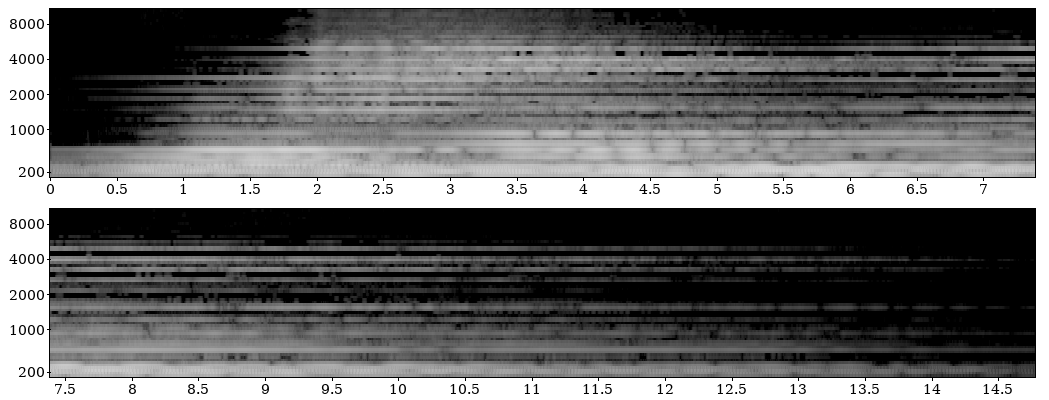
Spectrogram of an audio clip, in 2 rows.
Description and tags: Crystal Mirrors - 3
A luscious pad/atmosphere perfect for use in soundtrack/scoring, chillwave, liquid funk, dnb, house/progressive, breakbeats, trance, rnb, indie, synthpop, electro, ambient, IDM, downtempo etc.
130, 130-bpm, ambience, atmosphere, dreamy, effects, evolving, expansive, house, liquid, long, luscious, melodic, morphing, pad, progressive, reverb, soundscape, wide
